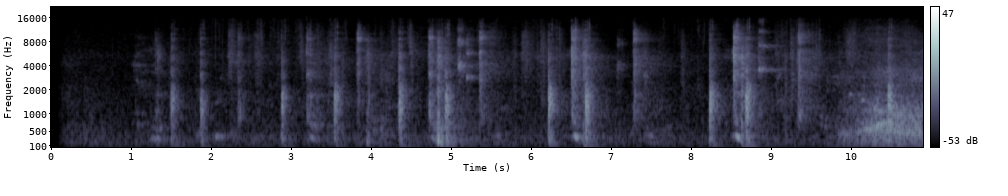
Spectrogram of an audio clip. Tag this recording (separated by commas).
playing table tennis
